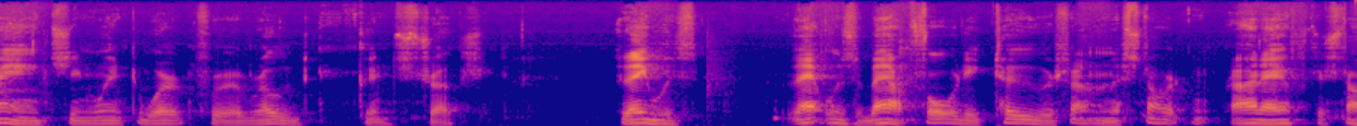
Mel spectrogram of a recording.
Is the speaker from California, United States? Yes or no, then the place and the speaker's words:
no; near Pampa, Texas Panhandle, United States; living out on the ranch like that, we didn't go to town much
